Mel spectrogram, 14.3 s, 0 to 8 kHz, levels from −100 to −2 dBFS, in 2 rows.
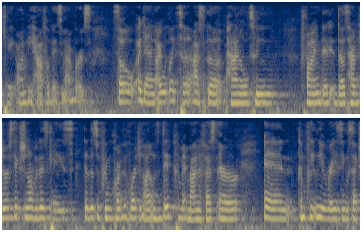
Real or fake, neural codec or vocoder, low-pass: fake; codec, 16 kHz, 2 kbps, FreqCodec, larger model; 7.2 kHz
